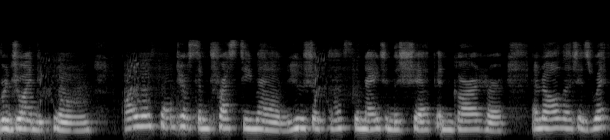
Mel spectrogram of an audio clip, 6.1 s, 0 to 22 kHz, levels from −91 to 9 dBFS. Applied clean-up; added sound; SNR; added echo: neural mask model DeepFilterNet 3.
